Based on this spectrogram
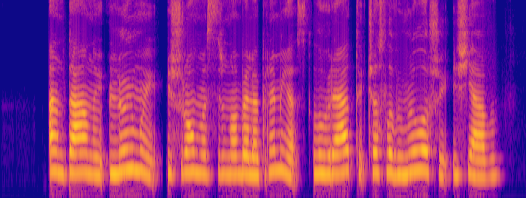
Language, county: Lithuanian, Kaunas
